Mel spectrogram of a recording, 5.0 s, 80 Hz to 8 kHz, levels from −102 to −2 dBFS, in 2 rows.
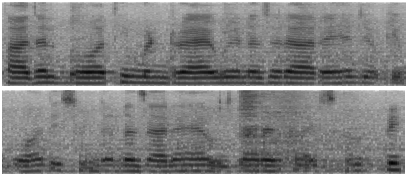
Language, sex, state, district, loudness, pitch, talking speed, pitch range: Hindi, female, Bihar, West Champaran, -17 LUFS, 195 Hz, 250 wpm, 190-200 Hz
